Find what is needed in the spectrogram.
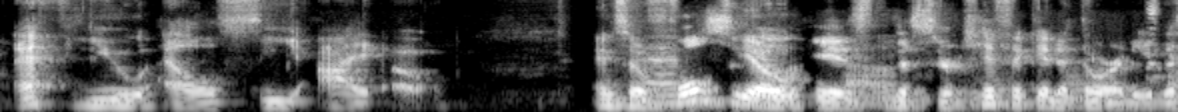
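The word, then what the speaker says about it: Fulcio: certificates is it's called Full Co is the name you you might have heard or falchia there's no canonical pronunciation as far as I know f-u-l-c-i-o and so fulsio is the certificate Authority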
